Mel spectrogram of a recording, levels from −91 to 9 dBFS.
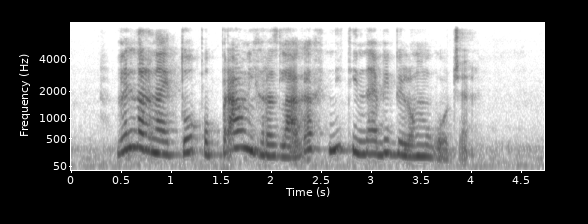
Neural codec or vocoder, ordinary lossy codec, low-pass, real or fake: codec, 16 kHz, 8 kbps, FreqCodec, smaller model; none; 7.2 kHz; fake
